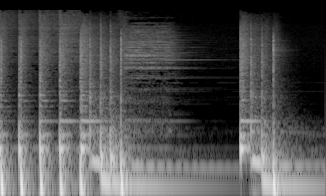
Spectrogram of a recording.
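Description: Drum kit played in a broken sixteenth-note fill: a run of even drum strokes about four a second with low drum tones ringing on. About three seconds in comes a single loud hit with a cymbal, and the drums and cymbal then ring out and fade.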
